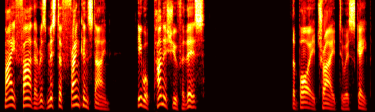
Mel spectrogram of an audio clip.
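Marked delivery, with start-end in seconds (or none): 0.1-4.1 put-on high, raised child's voice of threat; a scared boy threatening up high; defiant boy. A narrator's reading. A boy warning the monster that his father will punish him, high and raised. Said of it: "screamed the boy".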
